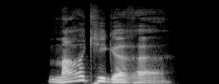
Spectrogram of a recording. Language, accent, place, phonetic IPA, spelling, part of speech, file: German, Germany, Berlin, [ˈmaʁkɪɡəʁə], markigere, adjective, De-markigere.ogg
- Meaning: inflection of markig: 1. strong/mixed nominative/accusative feminine singular comparative degree 2. strong nominative/accusative plural comparative degree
